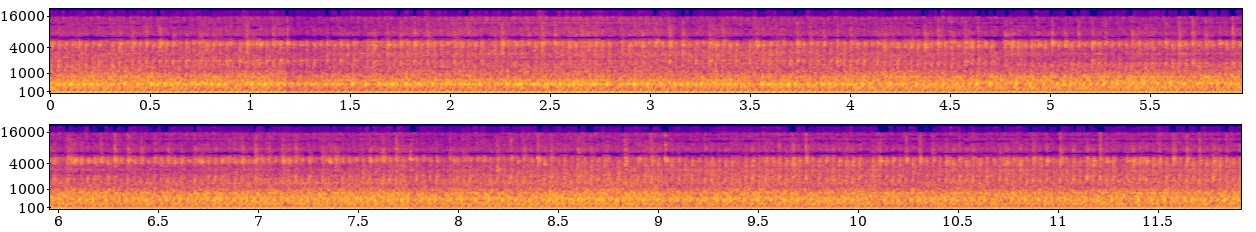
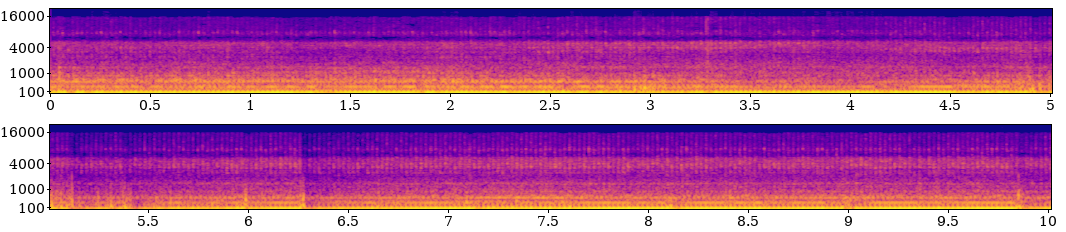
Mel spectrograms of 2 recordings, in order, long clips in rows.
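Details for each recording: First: Ferrari F355: tens of seconds after a cold start, a loose, uneven rattling tick comes from the front of the engine over the idle, then fades as the idle stabilizes. It is louder and longer after long periods unused; cause unknown. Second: Ferrari F355 engine after the front-of-engine noise heard from tens of seconds after start has stopped: deep, steady idle with even firing and no knocking or ticking; idle settled and stable.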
